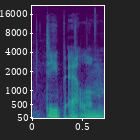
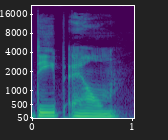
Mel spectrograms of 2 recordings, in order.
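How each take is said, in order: First: "Deep Ellum" with three-syllable e-lum; "Ellum" said as EL-lum, two syllables; corrected Deep Ellum. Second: "Deep Elm" said as one syllable, elm; "Elm" clipped to a single syllable; mispronounced Deep Elm. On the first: Corrected by cohost, repeats "Deep Ellum" as EL-lum. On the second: Reading Texas bar history aloud, says "Deep Elm" with one-syllable elm. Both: Real, not acted. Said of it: "Is it Deep Ellum?".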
